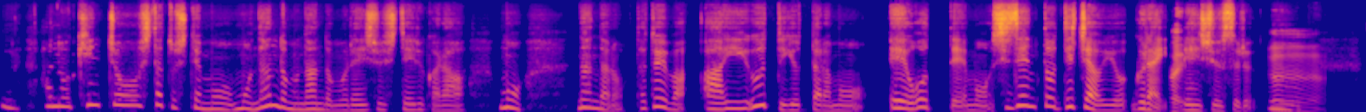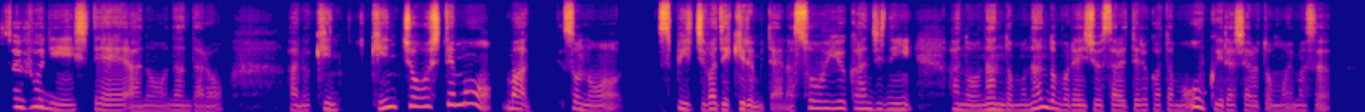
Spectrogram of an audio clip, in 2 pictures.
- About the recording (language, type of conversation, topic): Japanese, advice, 人前で話すときに自信を高めるにはどうすればよいですか？
- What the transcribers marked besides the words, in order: none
